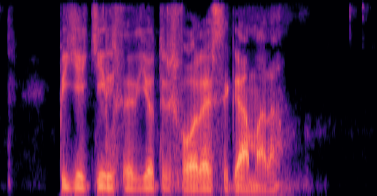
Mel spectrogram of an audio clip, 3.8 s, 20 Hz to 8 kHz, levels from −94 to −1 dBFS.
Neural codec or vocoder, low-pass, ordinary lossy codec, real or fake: none; 7.2 kHz; Opus, 64 kbps; real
